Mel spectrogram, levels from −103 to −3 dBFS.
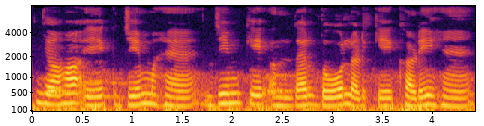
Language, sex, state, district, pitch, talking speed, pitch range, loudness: Hindi, female, Punjab, Pathankot, 200 Hz, 150 wpm, 185-215 Hz, -15 LUFS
